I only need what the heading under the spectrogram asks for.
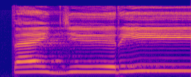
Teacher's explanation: jim dipantulkan dengan pantulan yang kecil. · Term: qalqalah sughra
